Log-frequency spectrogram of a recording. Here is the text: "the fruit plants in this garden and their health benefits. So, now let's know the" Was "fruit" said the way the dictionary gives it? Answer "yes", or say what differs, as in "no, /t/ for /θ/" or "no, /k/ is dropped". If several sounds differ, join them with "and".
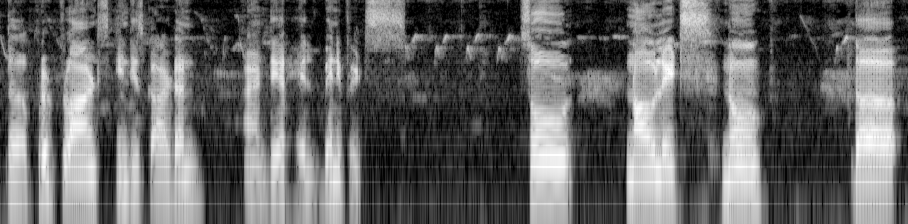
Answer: yes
